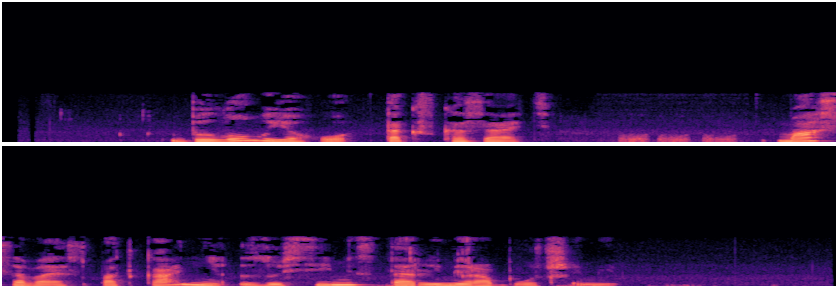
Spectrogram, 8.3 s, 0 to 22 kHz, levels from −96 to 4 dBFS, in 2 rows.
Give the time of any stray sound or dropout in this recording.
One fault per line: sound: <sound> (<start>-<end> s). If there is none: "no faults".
sound: laugh (3.1-3.7 s)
